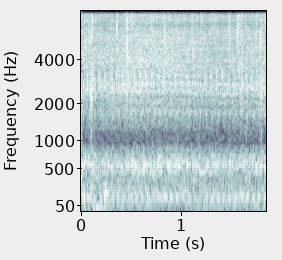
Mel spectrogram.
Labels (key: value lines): label: anthrophony, boat engine
recorder: SoundTrap 300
